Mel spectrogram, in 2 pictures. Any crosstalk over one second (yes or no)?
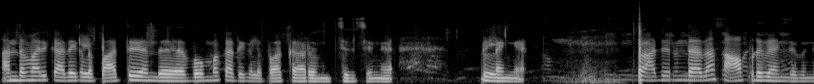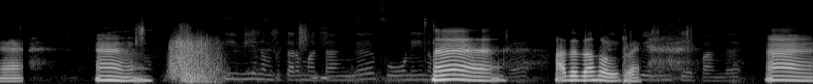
yes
